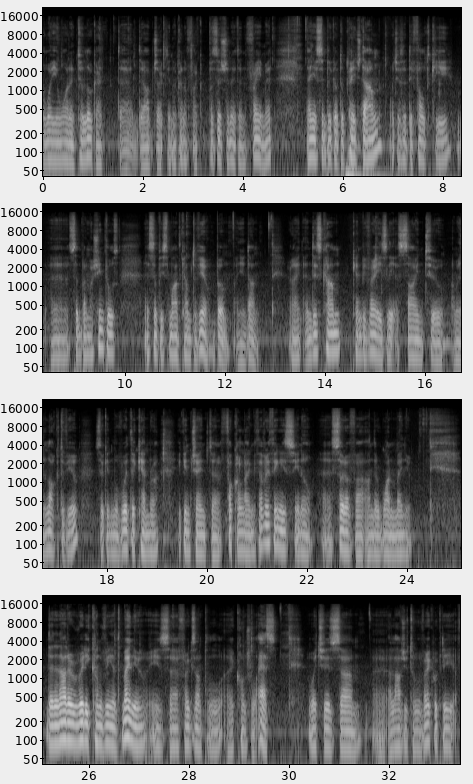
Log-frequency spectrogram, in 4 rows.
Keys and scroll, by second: 5.9 Page_Down, 7.0 Page_Down, 7.8 Page_Down, 14.9 Page_Down, 19.0 Page_Down, 23.5 Page_Down, 27.4 x, 29.1 ctrl+s.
